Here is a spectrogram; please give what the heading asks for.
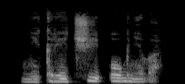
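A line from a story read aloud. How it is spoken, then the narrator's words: Quiet. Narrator (Russian): сказал тихим голосом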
